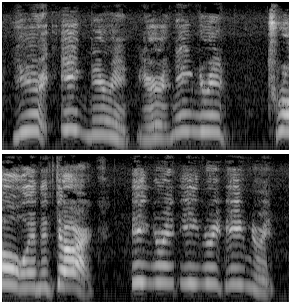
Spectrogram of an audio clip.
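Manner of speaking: mocking taunt. Mocking the opponent in a squeaky high falsetto taunt. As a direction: squeal it like a jeering child.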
